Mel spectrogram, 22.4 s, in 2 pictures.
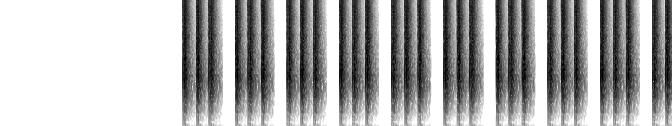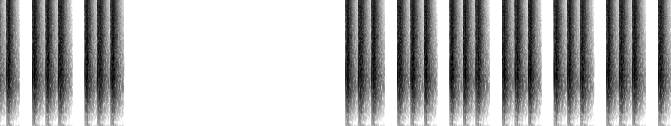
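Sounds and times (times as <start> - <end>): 
hand clap: 3.1 - 13.3, 17.0 - 22.3.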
